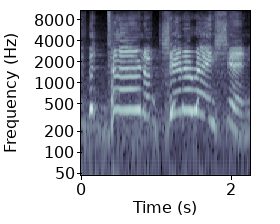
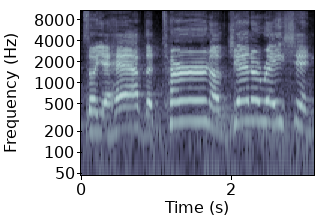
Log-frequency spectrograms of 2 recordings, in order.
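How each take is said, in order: First: The turn of generation shouted much higher with "The" punched; stress on THE. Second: Said in the usual way. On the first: Shown as a demonstration. Comic repeating his point, "The" shouted high.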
